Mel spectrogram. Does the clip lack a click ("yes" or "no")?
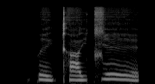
yes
